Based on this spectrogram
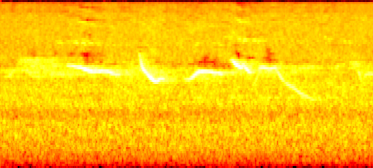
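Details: Yellow-bellied tit call series of high, thin whistles, alternating level and sharply downslurred notes, about six in under three seconds, with a soft hiss behind.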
